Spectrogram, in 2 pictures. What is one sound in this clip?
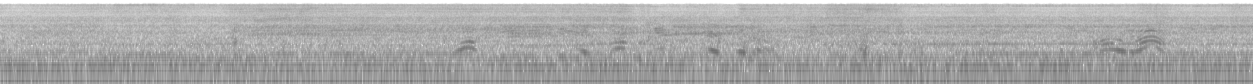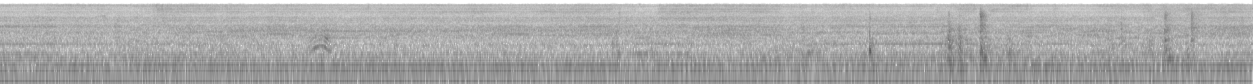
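An excavator bucket scrapes and digs into soil.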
